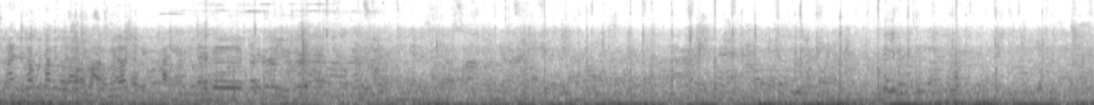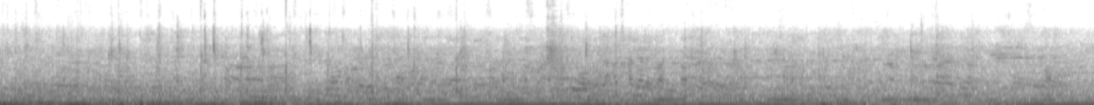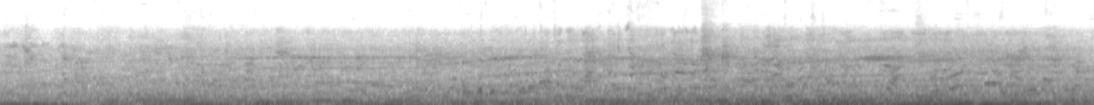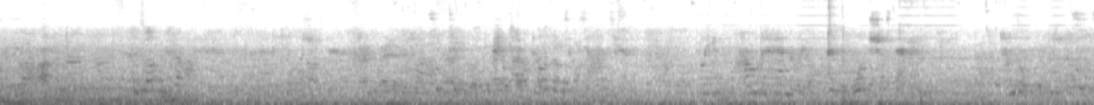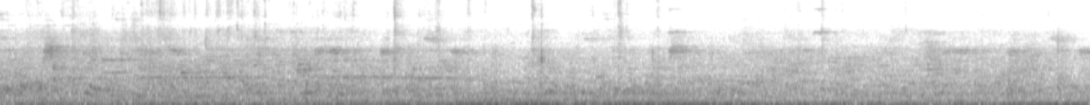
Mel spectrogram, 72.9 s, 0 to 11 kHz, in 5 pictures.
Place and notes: Laoximen Station, Shanghai - Walking through the station
Walking through the station, On the platform waiting for the train, Binaural recording, Zoom H6+ Soundman OKM II
3 December 2013, ~17:00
